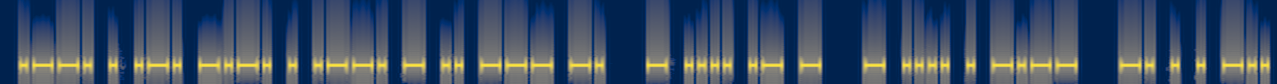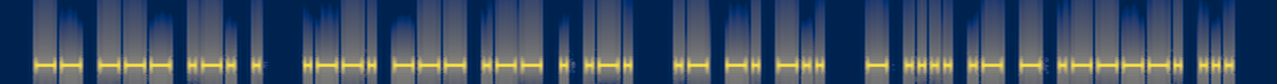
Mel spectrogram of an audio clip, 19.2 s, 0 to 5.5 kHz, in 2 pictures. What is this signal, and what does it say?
Morse code, heard as a keyed tone, about 25 wpm, 600 Hz. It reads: PERCEPTION THAT THEY NEED MORE POWER AND THAT'S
